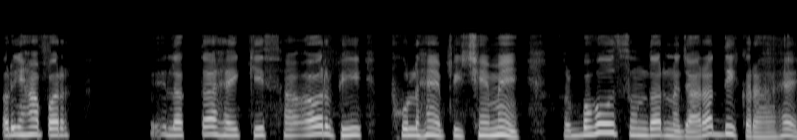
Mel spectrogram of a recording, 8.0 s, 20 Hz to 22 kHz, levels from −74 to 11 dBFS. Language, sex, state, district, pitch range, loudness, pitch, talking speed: Hindi, male, Chhattisgarh, Balrampur, 175-200 Hz, -18 LUFS, 185 Hz, 150 wpm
